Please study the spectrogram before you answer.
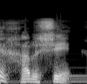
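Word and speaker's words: हरषे: यहां हर्षे को आप समझ लीजिए हर्षे। जैसा मैंने गत सत्संग में कहा कि बहुत सा उच्चारण शा अक्षर का सा से भी होता है, तो आवती हर्षे नहीं मतलब हर्षे नहीं।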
